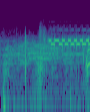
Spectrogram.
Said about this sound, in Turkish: Aa telefon çalıyor açalım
